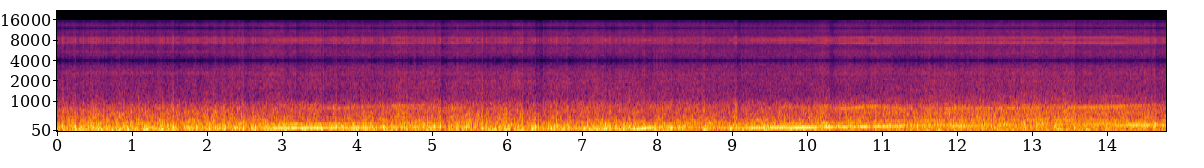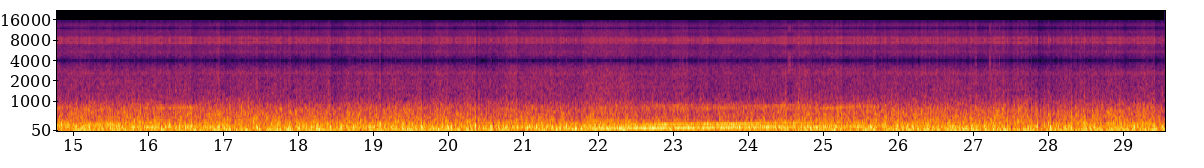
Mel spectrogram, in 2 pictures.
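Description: Corvette C6 V8 with aftermarket headers and a Vararam cold-air intake, pulling through the revs. The engine note climbs steadily from about eight seconds in, drops back, and rises again later on. It is heard from outside the car by the front wheel, over heavy wind and road noise.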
